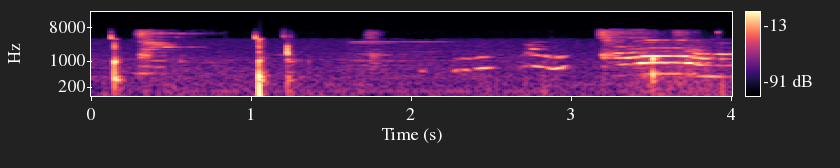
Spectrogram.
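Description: A small plastic case lid snaps shut with a click.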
